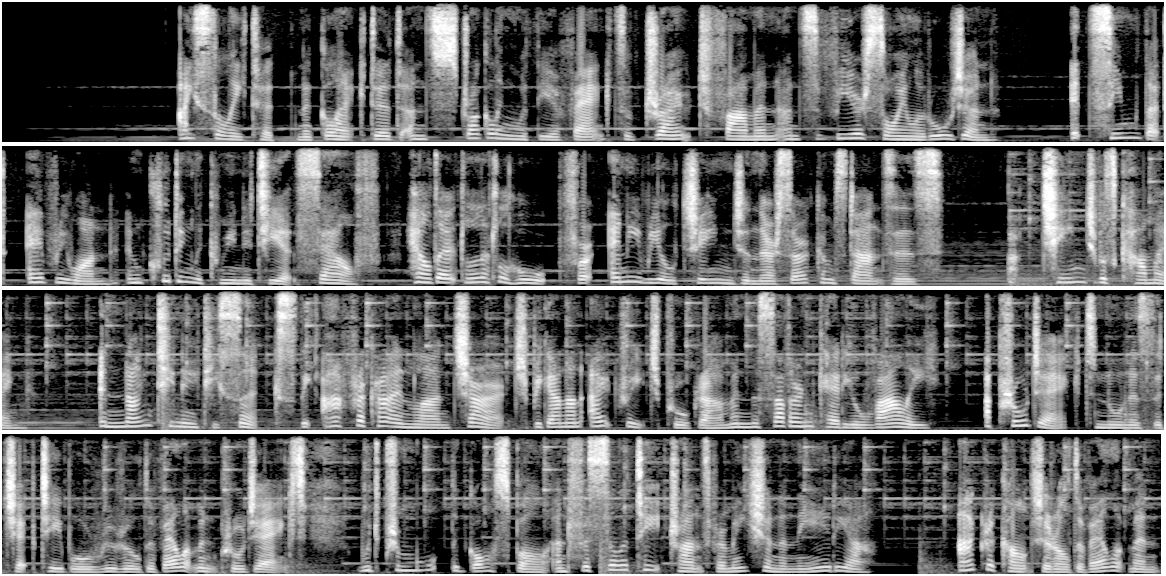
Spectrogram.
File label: documentary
